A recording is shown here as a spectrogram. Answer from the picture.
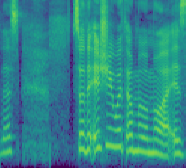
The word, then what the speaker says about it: Oumuamua: I looked up the pronunciation. It's Oumuamua. Pretty sure is how you say it.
